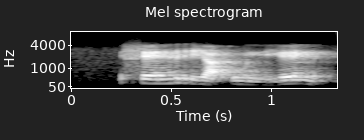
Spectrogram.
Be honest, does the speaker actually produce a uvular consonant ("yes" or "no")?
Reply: no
